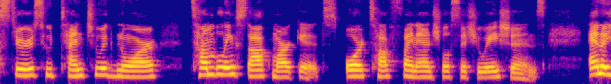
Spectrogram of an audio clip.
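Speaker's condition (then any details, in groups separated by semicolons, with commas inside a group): No condition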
